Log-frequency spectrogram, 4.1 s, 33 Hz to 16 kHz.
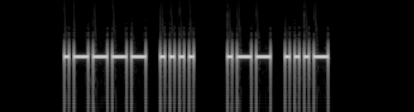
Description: Morse code, heard as a keyed tone, about 25 wpm, 700 Hz. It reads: 1H WV
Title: Winter Field Day Exchanges 25wpm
